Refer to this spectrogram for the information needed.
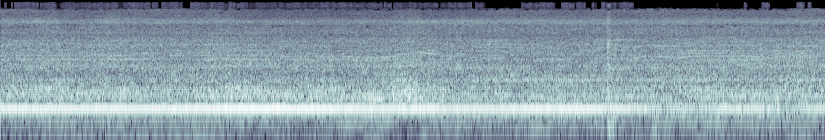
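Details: Hoover Celebrity QS vacuum on high speed after top motor bushing was lightly lubricated: steady roar with constant thin whine, better than before but still poor on wind-down; dry upper bushing suspected, needs dismantling; motor whine.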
